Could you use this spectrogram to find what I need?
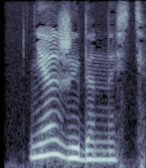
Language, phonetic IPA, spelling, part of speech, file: Russian, [nʲɪɐˈʐɨdən(ː)əsʲtʲ], неожиданность, noun, Ru-неожиданность.ogg
- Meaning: surprise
